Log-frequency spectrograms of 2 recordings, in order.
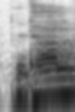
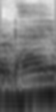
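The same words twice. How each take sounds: First: Said in the usual way. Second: ढाइल with an i slipped in before the l; Nagpuri pronunciation. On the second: Shown as a demonstration. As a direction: say ढाइल as "dhaa-il". (ढाइल का नागपुरी उच्चारण, ल से पहले इ) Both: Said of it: "Hindi शब्द को नागपुरी में बदल जाता है".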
